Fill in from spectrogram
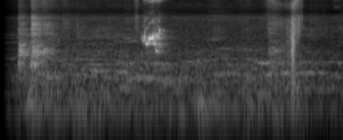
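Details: Three budgerigars give a few short, bright chirps and scratchy squawks, spaced out over a few seconds.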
